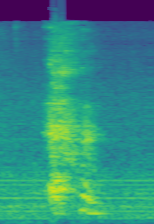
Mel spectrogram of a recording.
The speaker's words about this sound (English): Let's try the coughs again.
